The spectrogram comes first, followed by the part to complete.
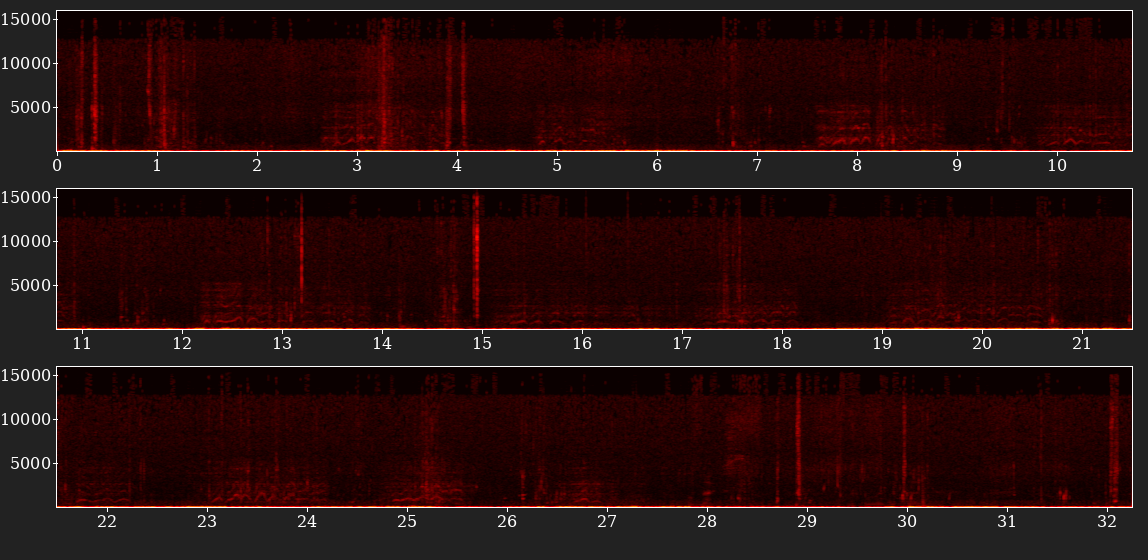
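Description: Wind buffeting the microphone on an open boat at sea, a loud, uneven low rumble that rises and falls in gusts and drops away briefly about ten and fifteen seconds in.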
